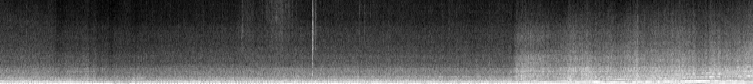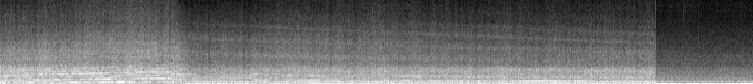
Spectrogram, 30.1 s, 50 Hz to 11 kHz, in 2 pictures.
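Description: Ferrari F12's naturally aspirated F140 V12 on a chassis dynamometer, a baseline power run on the original map: the engine holds a steady note for about ten seconds, then pulls at full throttle with its pitch climbing for about eight seconds until it cuts off sharply. It then winds down with slowly falling pitch and settles to a lower steady note near the end.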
